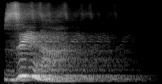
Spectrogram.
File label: Voice Announcer; Switch; Zeena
